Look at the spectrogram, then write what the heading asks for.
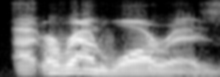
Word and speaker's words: Juarez: like trucking them across some back street around Juarez.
